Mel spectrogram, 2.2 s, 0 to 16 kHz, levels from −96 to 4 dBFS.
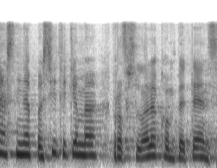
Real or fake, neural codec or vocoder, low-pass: fake; vocoder, 22.05 kHz, 80 mel bands, WaveNeXt; 9.9 kHz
